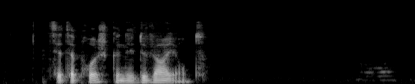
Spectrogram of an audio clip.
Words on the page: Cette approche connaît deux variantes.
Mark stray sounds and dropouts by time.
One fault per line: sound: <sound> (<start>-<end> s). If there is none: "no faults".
no faults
